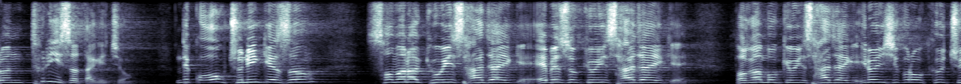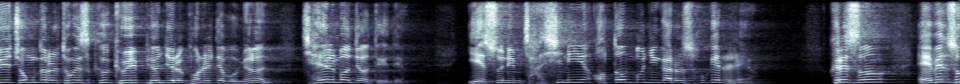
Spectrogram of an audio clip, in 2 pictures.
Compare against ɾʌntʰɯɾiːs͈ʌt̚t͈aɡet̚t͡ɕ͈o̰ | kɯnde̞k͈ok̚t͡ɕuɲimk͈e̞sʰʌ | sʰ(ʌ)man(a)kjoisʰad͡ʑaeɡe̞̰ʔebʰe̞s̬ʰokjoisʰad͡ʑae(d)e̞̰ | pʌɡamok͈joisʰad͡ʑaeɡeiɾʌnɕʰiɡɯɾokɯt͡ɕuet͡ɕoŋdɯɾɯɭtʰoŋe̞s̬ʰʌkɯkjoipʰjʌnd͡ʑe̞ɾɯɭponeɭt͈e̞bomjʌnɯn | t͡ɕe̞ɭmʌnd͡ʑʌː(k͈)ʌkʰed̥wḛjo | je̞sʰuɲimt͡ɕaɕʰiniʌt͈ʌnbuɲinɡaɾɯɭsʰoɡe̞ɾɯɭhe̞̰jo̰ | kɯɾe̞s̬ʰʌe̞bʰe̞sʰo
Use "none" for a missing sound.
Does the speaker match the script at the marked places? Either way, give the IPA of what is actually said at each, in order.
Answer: ʌ, a, ɡ, t͈

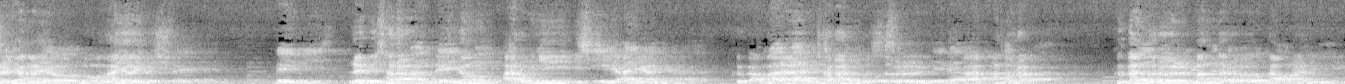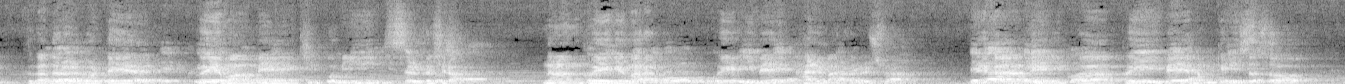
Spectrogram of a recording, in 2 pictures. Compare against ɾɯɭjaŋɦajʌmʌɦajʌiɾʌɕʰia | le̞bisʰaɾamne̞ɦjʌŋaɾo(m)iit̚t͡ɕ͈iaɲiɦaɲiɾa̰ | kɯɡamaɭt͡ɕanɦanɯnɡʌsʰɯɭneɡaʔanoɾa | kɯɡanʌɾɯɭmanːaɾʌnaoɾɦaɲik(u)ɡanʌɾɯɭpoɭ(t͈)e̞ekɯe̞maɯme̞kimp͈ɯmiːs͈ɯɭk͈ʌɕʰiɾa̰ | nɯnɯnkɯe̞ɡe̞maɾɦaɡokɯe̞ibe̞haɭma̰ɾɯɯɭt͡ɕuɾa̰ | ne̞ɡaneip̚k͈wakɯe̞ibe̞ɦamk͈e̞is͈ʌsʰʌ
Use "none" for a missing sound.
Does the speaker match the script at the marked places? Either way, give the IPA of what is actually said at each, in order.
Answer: ɲ, ɯ, t͈

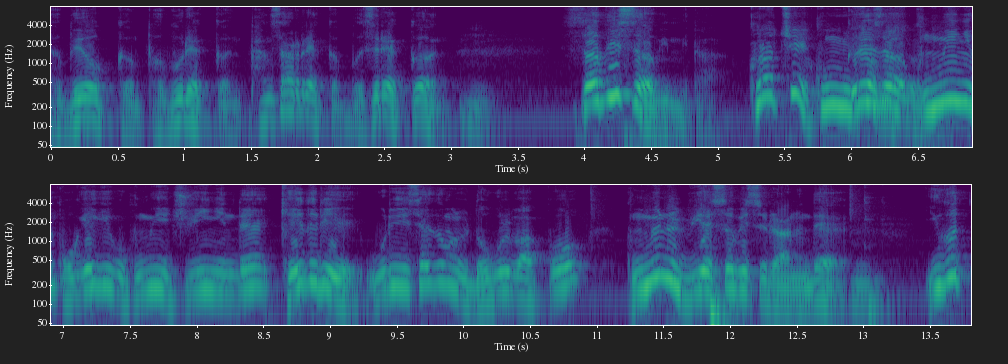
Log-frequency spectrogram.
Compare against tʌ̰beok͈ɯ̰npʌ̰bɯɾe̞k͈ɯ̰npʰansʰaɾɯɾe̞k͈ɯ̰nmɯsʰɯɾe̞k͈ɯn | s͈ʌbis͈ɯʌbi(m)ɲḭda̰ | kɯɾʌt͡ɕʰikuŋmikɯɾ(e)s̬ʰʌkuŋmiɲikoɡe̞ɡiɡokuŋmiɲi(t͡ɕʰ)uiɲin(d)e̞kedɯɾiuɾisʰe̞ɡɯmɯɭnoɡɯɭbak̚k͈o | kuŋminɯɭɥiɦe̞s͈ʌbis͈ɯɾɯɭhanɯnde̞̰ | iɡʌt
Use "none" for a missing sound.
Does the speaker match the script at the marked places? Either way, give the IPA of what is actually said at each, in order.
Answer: m, e, t͡ɕ, d

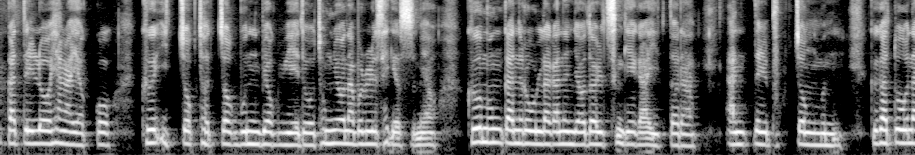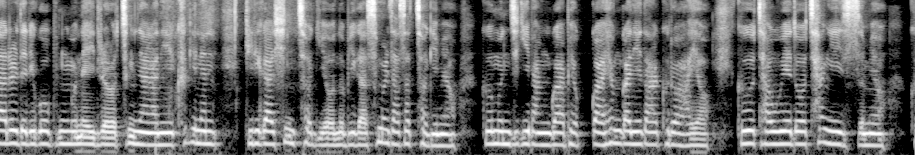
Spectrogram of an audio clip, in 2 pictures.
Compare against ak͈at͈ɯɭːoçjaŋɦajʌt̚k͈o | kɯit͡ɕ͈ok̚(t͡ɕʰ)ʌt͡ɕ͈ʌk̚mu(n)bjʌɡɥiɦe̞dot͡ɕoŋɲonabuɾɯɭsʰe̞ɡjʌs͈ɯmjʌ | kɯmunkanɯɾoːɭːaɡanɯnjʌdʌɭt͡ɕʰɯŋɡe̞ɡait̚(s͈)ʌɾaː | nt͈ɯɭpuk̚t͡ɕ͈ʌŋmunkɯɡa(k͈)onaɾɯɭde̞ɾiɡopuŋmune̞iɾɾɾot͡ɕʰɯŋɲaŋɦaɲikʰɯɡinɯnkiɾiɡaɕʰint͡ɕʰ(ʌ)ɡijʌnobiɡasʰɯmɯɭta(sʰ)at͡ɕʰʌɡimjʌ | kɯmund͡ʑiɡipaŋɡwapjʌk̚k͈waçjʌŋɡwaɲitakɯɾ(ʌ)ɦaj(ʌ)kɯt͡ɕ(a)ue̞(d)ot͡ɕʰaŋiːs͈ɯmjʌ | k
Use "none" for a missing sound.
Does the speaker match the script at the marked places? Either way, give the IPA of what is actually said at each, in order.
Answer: t͡ɕ, n, t͈, t͈, ʌ, sʰ, ʌ, ʌ, a, d

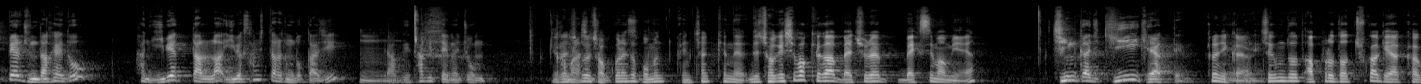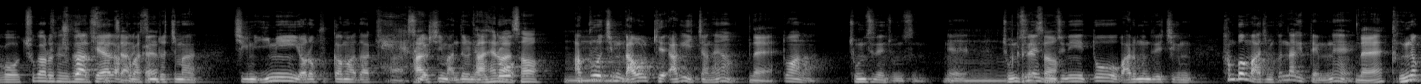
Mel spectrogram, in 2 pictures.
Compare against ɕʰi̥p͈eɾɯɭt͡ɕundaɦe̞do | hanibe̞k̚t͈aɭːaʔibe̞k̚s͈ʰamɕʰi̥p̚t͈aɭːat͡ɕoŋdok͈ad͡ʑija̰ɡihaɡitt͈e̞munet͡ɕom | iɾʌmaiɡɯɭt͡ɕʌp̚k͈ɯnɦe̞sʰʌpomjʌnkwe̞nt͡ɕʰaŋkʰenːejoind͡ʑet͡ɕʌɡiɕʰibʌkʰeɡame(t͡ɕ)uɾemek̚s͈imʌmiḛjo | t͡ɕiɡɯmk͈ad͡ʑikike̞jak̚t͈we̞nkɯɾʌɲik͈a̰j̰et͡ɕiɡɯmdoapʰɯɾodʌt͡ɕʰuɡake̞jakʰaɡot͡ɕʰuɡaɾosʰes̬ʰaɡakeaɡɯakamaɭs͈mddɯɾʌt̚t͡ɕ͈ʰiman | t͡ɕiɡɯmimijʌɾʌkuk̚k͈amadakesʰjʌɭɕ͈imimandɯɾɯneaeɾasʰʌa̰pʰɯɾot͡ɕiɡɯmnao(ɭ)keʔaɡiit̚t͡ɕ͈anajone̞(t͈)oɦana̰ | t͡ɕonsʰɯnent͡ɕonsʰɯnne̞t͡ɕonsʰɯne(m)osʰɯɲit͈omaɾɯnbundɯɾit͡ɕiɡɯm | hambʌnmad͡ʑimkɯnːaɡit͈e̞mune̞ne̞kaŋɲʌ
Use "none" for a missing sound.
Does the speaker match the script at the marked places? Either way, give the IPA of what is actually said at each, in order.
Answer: t͡ɕʰ, ɭ, t͈, n

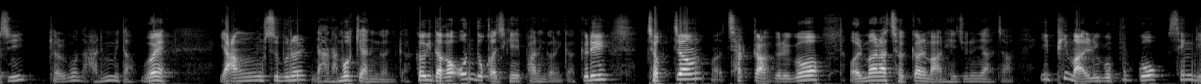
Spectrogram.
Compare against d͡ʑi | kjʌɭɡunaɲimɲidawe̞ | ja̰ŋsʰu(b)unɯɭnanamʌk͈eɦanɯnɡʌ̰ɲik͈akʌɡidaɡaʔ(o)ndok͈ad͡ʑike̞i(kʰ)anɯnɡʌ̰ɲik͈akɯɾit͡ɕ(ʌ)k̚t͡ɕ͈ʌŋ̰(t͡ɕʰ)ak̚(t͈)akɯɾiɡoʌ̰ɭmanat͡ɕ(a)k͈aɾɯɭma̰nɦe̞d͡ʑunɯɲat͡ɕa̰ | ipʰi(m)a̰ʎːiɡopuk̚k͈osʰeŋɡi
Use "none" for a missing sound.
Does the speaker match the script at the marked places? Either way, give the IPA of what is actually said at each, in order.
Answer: b, o, pʰ, ʌ, t͡ɕʰ, k͈, ʌ, m

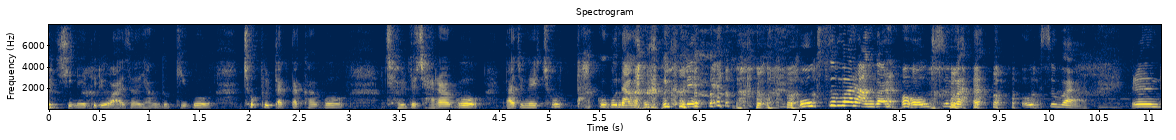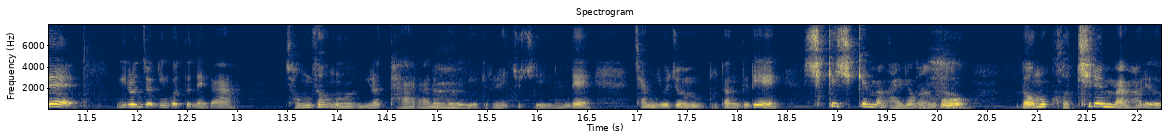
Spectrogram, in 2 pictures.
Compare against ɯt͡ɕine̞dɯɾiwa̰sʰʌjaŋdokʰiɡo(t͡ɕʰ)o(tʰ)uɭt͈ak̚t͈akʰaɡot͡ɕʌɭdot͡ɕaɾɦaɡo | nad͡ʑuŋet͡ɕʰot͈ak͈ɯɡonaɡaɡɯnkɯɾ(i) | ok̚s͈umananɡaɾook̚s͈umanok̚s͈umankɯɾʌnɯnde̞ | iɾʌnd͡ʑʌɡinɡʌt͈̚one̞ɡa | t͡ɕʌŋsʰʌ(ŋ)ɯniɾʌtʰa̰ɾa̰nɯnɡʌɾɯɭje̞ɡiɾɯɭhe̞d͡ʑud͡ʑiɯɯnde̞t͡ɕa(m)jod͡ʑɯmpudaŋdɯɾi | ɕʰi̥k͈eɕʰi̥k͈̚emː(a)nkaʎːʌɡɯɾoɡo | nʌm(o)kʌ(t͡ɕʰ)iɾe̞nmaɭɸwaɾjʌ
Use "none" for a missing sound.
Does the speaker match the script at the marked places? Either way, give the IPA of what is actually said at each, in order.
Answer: t͡ɕʰ, pʰ, e, ŋ, m, a, u, t͡ɕʰ

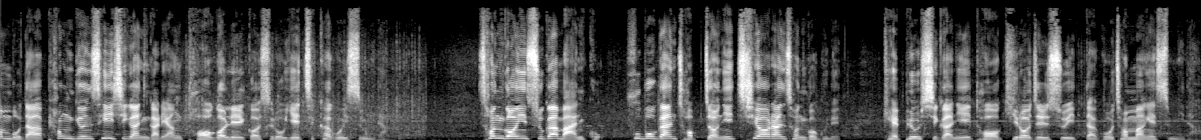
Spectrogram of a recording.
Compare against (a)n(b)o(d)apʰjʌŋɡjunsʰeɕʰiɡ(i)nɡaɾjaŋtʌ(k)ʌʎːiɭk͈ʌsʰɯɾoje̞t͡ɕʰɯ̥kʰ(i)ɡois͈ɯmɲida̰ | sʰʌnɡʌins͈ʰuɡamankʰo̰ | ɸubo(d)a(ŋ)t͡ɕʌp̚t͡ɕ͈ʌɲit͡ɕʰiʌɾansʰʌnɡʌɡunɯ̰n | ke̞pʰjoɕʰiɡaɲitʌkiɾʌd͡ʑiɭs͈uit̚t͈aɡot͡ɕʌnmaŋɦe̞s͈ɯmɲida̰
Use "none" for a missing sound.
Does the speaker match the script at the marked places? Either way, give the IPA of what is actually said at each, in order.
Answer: ʌ, b, d, a, ɡ, a, ɡ, n

